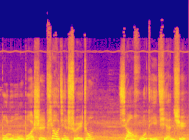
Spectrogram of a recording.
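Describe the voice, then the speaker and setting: A woman narrating a children's storybook in an animated, expressive way. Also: a little high, a little slow. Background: children's music.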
